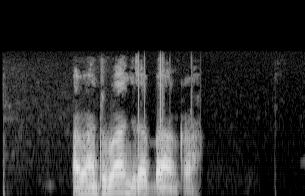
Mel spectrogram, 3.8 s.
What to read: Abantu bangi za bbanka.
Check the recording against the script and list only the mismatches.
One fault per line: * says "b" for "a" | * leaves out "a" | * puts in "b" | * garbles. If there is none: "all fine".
all fine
